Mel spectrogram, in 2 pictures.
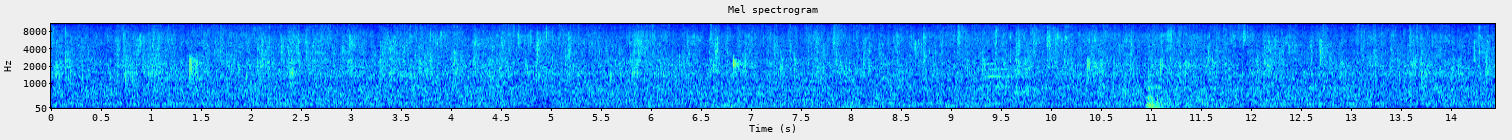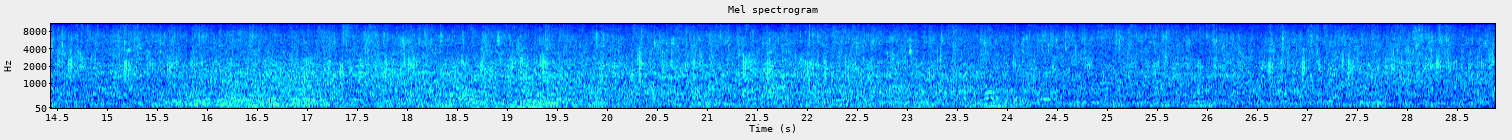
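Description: Steady rain falling on rooftops and a wet street, an even hiss with many fine drop ticks throughout.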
